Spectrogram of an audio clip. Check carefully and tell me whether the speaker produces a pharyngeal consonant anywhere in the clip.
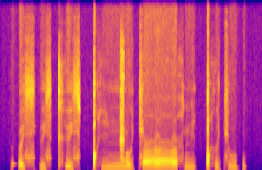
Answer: yes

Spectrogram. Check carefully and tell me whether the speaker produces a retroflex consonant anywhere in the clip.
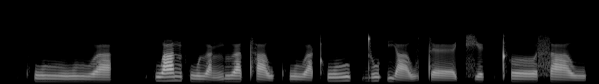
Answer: no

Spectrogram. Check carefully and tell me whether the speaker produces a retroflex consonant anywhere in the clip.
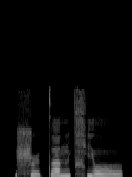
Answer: yes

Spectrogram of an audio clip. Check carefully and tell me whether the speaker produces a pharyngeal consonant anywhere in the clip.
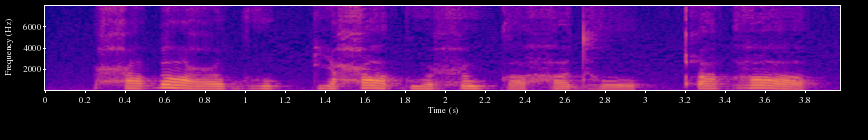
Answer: yes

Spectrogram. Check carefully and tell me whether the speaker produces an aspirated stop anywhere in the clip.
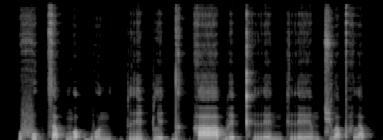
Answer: yes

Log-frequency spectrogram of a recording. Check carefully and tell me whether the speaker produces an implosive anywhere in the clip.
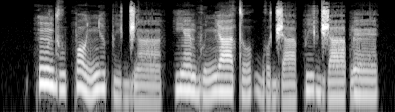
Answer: yes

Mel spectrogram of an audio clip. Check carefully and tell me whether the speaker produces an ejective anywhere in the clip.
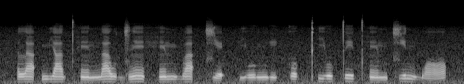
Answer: no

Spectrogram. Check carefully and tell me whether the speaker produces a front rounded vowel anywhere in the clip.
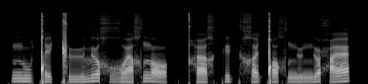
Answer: no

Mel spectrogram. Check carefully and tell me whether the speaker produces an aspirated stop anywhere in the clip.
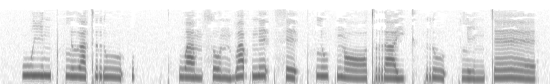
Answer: yes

